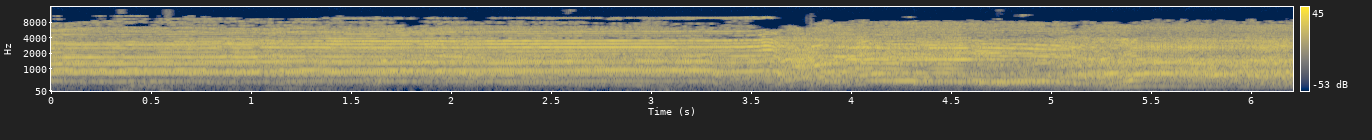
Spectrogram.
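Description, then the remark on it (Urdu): A large crowd shouts a religious slogan together in a loud, sustained unison chant, one long held call followed by a second surging response, filling the space with massed voices. “دیکھیے میں آپ سے نعرے طلب نہیں کرتا, مگر یہ ضرور طلب کرتا ہوں کہ جب نعرہ لگاؤ تو نعرے کی طرح ہونا چاہیے.”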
